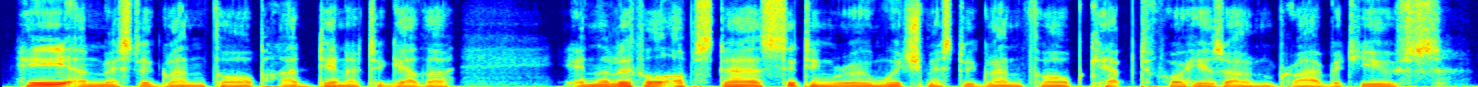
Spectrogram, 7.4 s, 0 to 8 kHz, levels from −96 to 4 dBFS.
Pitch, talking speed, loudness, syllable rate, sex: 105 Hz, 180 wpm, -19 LUFS, 5.4 syllables/s, male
